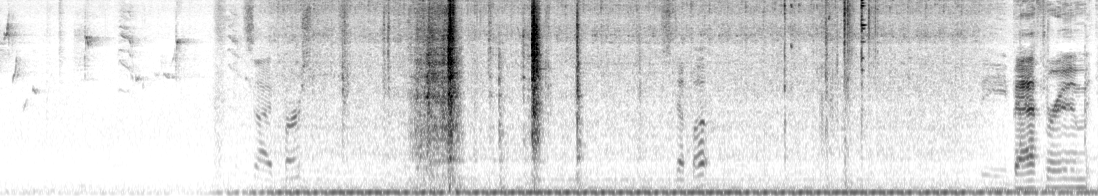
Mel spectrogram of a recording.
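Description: A steady low rumble sets in about two seconds in. Two sharp metal clacks come about halfway through as the motorhome's fold-down metal entry step is pulled out.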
